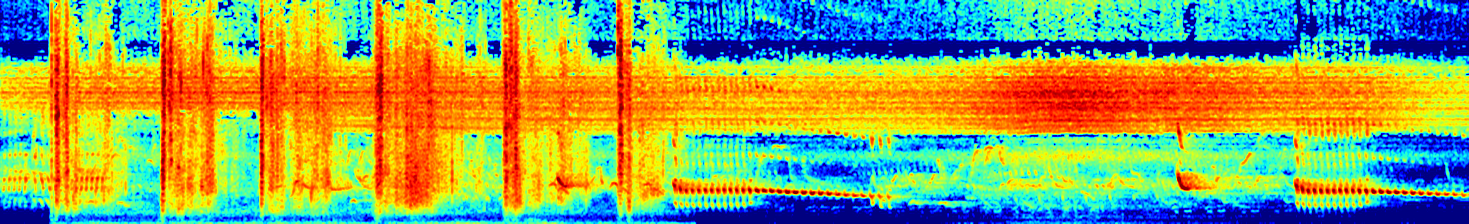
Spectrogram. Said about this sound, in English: Nature Valley invites you to take a minute to re-energize with the sounds of nature, starting with this walk through the forest.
